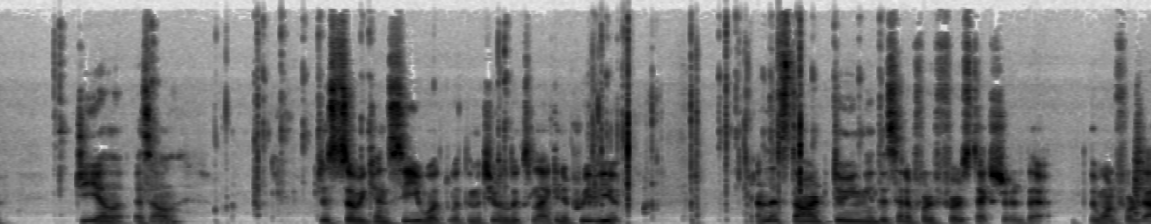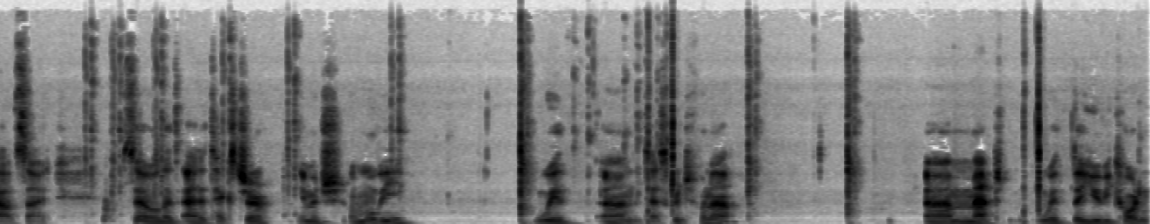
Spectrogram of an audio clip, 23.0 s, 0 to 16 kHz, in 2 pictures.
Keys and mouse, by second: 2.2 n, 6.0 click, 6.9 t.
